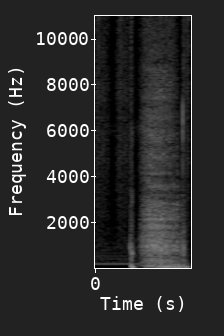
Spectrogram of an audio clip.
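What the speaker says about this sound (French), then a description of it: "C'est un cheval." Horse in the video game Minecraft, one short whinny-like snort after a brief thud, fairly close and alone with no talk.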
